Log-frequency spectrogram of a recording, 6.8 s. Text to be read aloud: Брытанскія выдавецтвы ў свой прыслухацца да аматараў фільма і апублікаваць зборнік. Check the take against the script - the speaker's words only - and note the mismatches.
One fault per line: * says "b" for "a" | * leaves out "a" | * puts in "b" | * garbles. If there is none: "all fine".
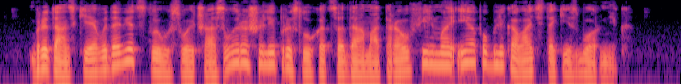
* puts in "час вырашылі"
* puts in "такі"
